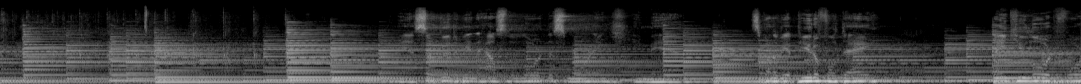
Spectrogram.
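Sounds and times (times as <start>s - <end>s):
audience clapping hands: 0.0s - 2.8s
loud sustained keyboard chords: 0.0s - 10.8s
speech: 5.0s - 6.8s, 7.5s - 8.9s, 10.2s - 10.8s.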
